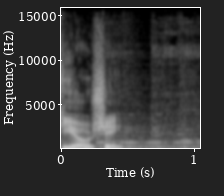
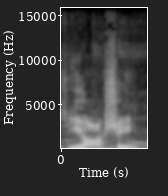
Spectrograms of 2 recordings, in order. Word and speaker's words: Yoshi: yashi Up In Here people think think it's pronounced Yoshi according to Nintendo it is pronounced Yosi all right you can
